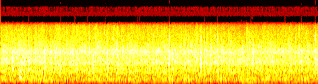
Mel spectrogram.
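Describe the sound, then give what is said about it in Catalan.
Sustained audience applause at an awards ceremony, a dense steady wash of many hands clapping at an even, fairly loud level throughout, with no voices rising above it, for a club honoured after its promotion to Spain's Segunda División A football league. “Un aplaudiment, una passeta cap endavant.”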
